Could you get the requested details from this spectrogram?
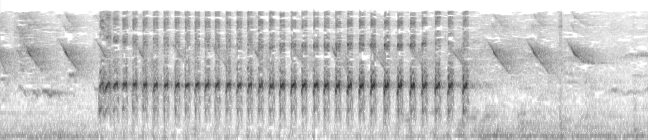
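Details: Singing female white-crested laughingthrush gives a loud, fast rattling chatter of rhythmic pulsed notes for nearly three seconds, framed by thin high squeaky calls before and after.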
